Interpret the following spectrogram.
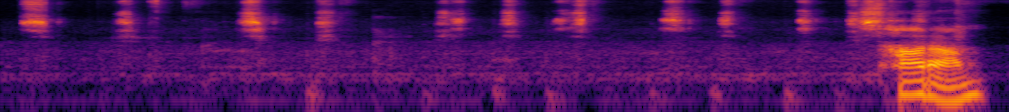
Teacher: The next one is 시옷. It sounds similar to English S, but it's a little weaker. So S is a strong sound, and 시옷 is a little bit weaker sound.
